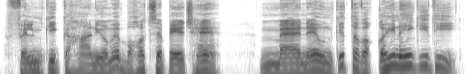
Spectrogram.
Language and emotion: Urdu, surprised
